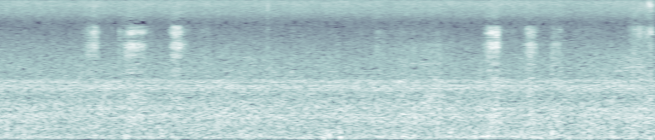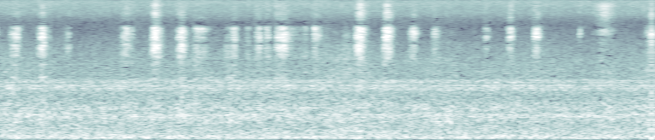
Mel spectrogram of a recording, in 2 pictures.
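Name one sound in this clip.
A marker tip squeaks and scratches softly on paper.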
